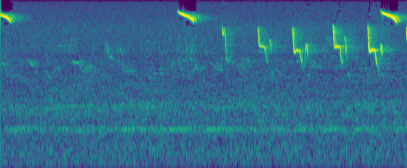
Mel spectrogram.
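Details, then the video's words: A rock bunting male with a grasshopper, Moselle valley, Valwig, Germany. A few faint high notes are followed by a rapid series of brief, thin, high calls, mixed with sharper high slurs, against a steady low hum and hiss. "Zippammer. Männchen mit Heuschrecke."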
